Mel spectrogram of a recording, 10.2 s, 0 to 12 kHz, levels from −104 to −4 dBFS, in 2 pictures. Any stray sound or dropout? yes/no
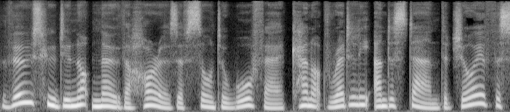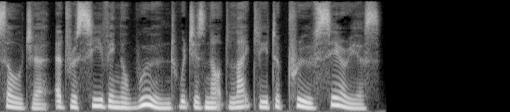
no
